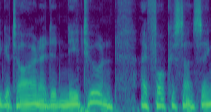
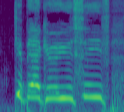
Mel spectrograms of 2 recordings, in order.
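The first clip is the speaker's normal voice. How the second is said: acted-out, very high, shrill yell; 10 semitones higher than usual. Retelling how the boss yelled at a fleeing thief: imitating boss yelling. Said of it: "he starts yelling at this guy".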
